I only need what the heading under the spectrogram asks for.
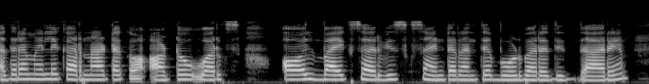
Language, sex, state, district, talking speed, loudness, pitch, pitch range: Kannada, female, Karnataka, Bidar, 110 wpm, -17 LUFS, 220 Hz, 205-225 Hz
